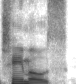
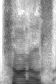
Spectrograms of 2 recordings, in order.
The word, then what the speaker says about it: Chanos: At least according to Jim Chamos, uh, Chanos, I always say his name wrong.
